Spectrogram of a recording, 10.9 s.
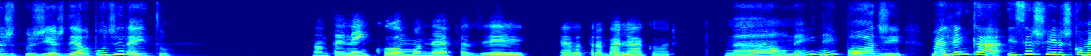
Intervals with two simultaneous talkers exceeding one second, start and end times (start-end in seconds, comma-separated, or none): none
